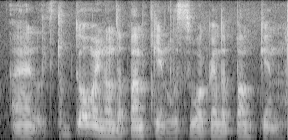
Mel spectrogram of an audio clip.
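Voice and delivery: cartoonish New York-Italian-Mexican accent; funny hybrid accent for a cartoon character; made-up mixed accent. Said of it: "what kind of accent is that".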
